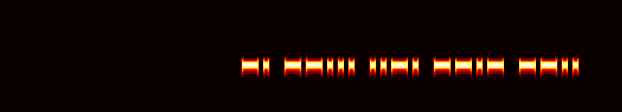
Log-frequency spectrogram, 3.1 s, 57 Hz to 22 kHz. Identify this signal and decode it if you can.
Morse code, heard as a keyed tone, about 46 wpm, 700 Hz. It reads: N7FQZ
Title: USA Call Signs - 5 Characters - 2x Character Spacing - 45wpm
